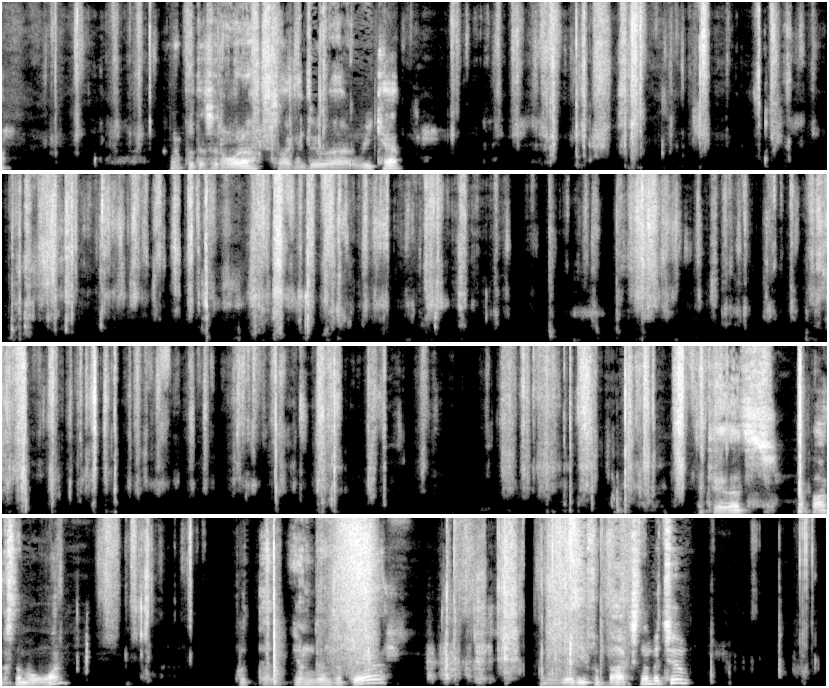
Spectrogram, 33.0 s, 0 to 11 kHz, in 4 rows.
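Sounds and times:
trading cards rustling and clicking: 0.4 - 3.4, 4.4 - 20.4, 21.5 - 23.8, 27.3 - 31.1.

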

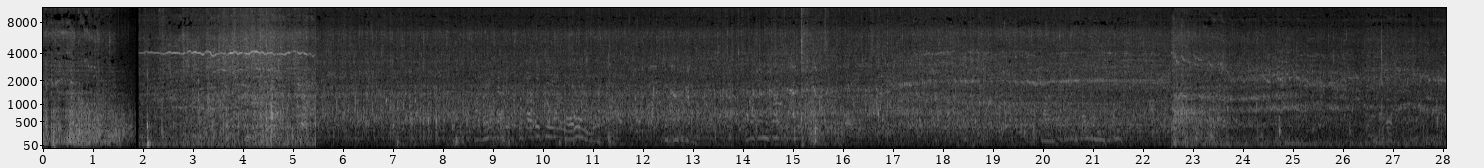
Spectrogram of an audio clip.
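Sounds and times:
creek water over rocks: 0.0 - 28.0
wheels splashing water: 0.0 - 28.0
electric motor whine: 2.0 - 5.5, 16.9 - 28.0.

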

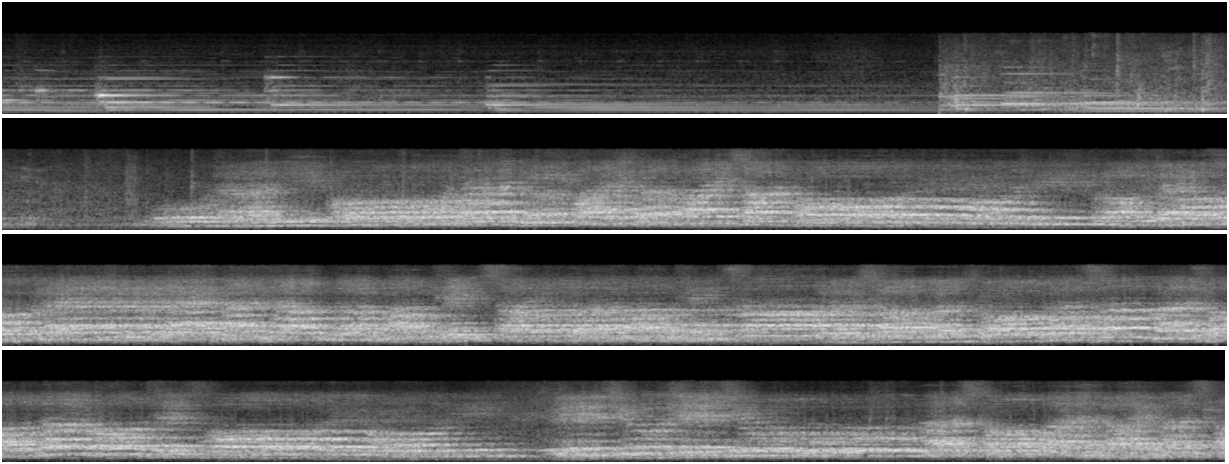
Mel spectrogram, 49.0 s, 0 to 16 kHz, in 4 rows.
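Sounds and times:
choir singing: 13.7 - 48.9.

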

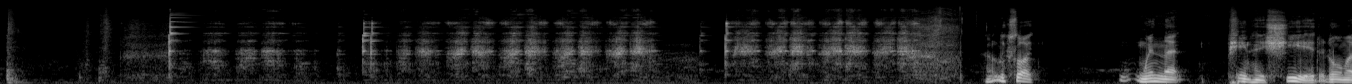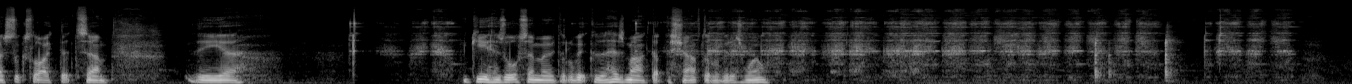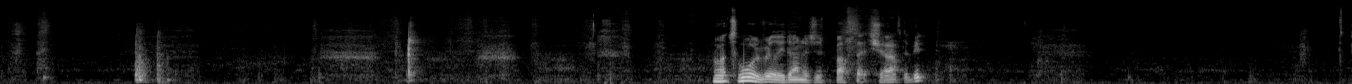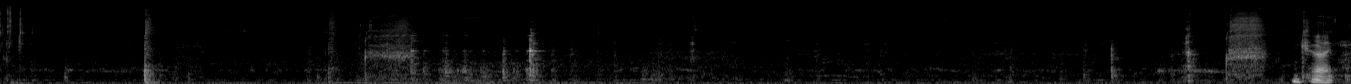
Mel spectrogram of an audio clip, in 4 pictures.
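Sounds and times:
oil stone scraping steel: 1.7 - 9.7, 17.0 - 27.5.

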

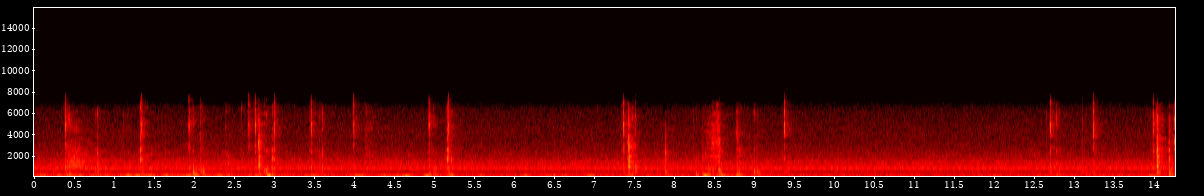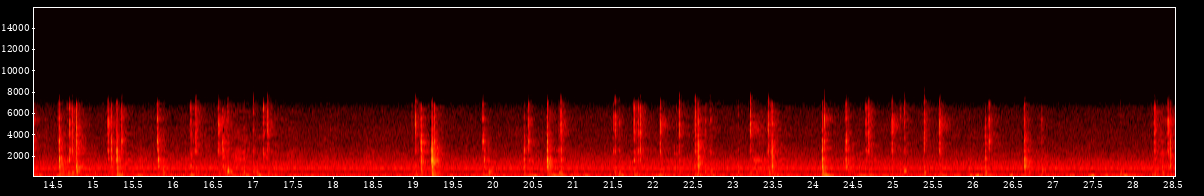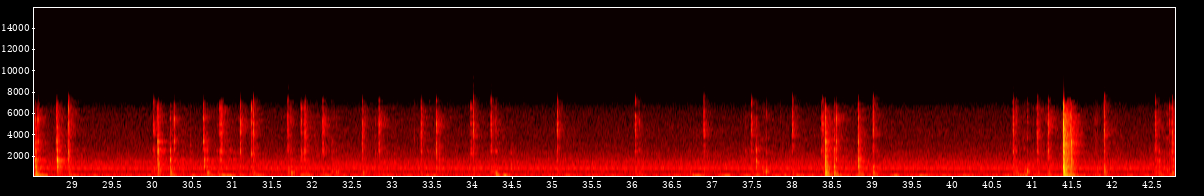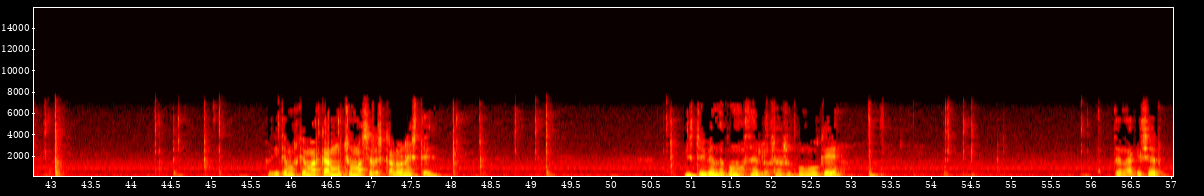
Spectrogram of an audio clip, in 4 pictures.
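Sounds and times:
faint steady hum: 0.0 - 57.0
mouse and keyboard clicking: 14.0 - 17.3, 19.0 - 22.8, 28.3 - 29.1, 30.0 - 34.5, 38.4 - 39.1, 40.8 - 42.0, 42.6 - 43.2, 44.3 - 45.2, 48.0 - 49.3.

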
